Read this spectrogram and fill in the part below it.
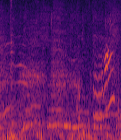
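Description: Several cats meow and yowl in drawn-out, wavering cries, fairly close, overlapping one another against a low background rumble.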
